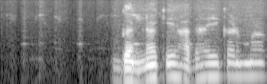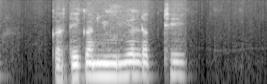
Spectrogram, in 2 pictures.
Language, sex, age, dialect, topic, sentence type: Chhattisgarhi, male, 18-24, Western/Budati/Khatahi, agriculture, question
